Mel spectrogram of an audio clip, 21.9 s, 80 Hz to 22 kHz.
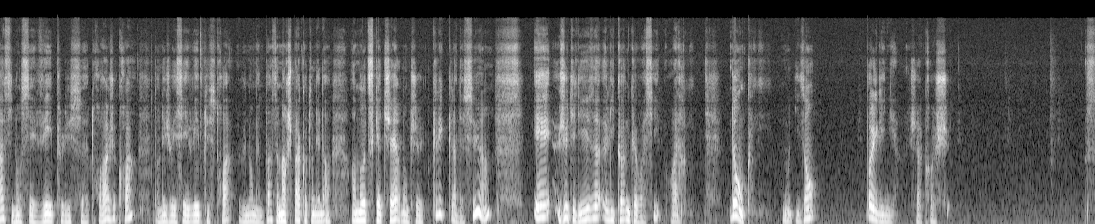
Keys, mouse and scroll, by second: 4.0 v, 4.1 KP_3, 8.5 click, 12.8 click, 14.5 scroll up 2, 14.9 right click, 17.3 click, 21.0 click.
